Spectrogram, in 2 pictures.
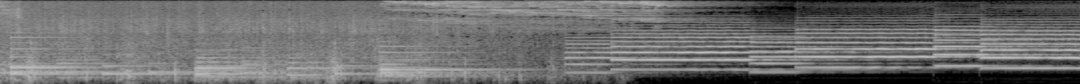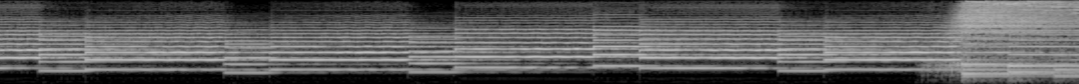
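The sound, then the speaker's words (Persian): Steady hiss of falling rain mixed with music at the start, giving way to clear, sustained melodic tones, before the rain's broad patter briefly swells again at the end. “مرا مستم کن ای مهر و لطافت، مرا خیس از همین پاکیزگی کن، که با این بارش و آهنگ باران من و این روح سرکش همچو یک اسب برقصم”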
